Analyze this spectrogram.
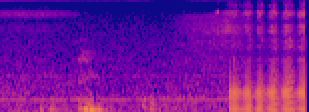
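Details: Dog recovering from an operation, asleep: soft snorting breaths, then a loud, buzzing, rattling snore; snoring.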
